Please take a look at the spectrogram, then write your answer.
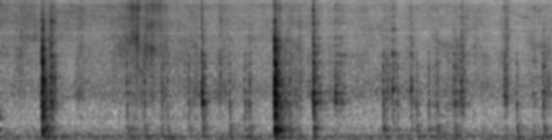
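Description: A multigrain paratha fries in a little oil on a hot pan, giving a steady soft sizzle broken by sharp crackling bursts and occasional scraping as it is turned, close and moderately loud.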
